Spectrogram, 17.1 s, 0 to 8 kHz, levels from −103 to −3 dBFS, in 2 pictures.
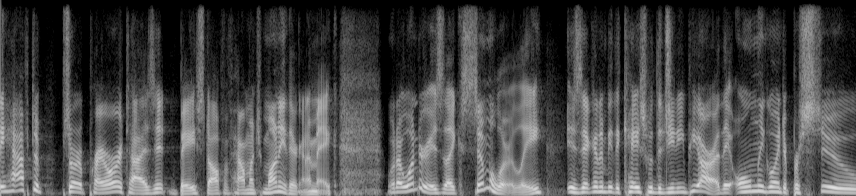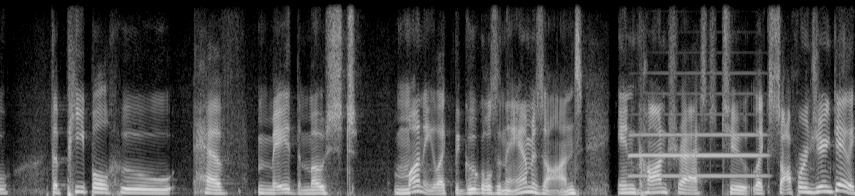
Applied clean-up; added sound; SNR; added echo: none; Wind instrument, woodwind instrument; 8 dB; none.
